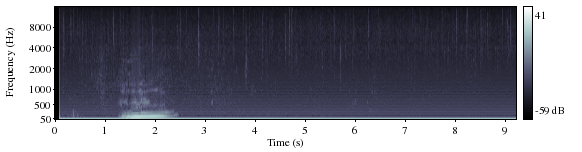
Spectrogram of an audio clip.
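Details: Southern right whale off Augusta, South West Australia, studied for its acoustic behaviour: a single low, tonal call rising slightly and lasting about a second, followed by steady faint background hiss from the water.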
